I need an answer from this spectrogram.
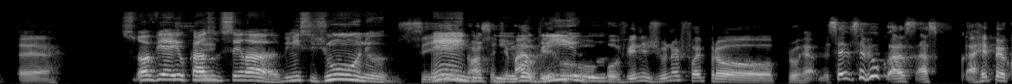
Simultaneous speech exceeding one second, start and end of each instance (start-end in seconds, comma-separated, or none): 4.0-6.2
